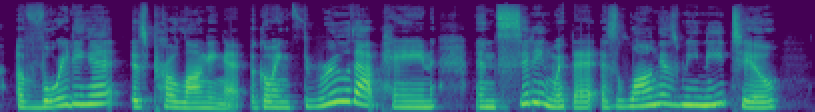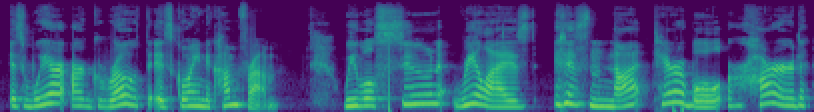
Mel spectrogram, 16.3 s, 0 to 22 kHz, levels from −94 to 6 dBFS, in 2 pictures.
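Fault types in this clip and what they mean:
Loud pop: at 12.03 to 12.06 s there is one sharp pop about 10 dB above the speech, then at 14.88 to 14.98 s, after "realize it is not", two quick pops about 5 dB above it. The likely cause is a sudden voltage pulse added on top while the speech carries on underneath.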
